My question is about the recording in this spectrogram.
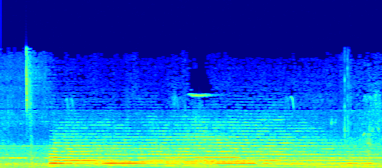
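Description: A locomotive's multi-note chime whistle sounds one long, steady blast. It starts sharply about a second in and holds for nearly five seconds, over the low rumble of the slowly passing train.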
